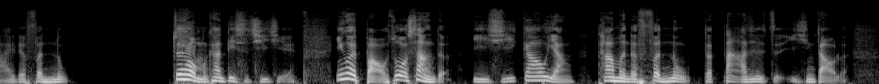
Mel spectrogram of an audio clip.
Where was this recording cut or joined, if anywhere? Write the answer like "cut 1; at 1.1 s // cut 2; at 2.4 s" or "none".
none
